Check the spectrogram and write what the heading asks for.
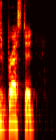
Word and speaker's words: Breasted: James Breasted coined the term, it's Breasted. I actually looked up the pronunciation because I've been getting angry at myself at mispronouncing a lot of things.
